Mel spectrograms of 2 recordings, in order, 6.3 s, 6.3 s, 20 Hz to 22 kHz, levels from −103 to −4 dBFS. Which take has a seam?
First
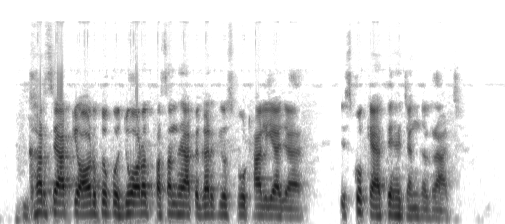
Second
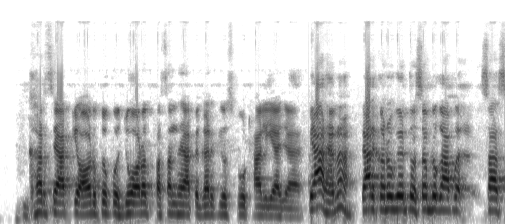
second; 1 cut; at 3.8 s

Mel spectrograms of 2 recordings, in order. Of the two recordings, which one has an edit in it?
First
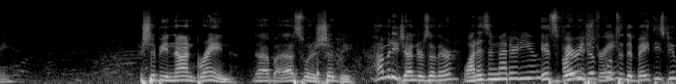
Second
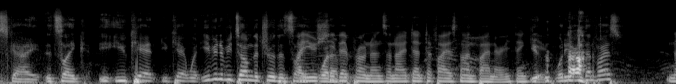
first; 2 cuts; at 3.6 s, 4.6 s

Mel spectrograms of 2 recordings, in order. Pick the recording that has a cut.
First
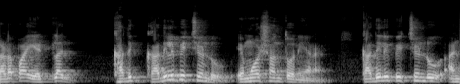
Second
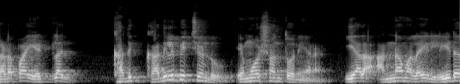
second; 1 cut; at 3.3 s

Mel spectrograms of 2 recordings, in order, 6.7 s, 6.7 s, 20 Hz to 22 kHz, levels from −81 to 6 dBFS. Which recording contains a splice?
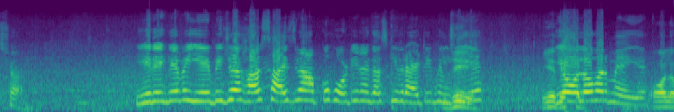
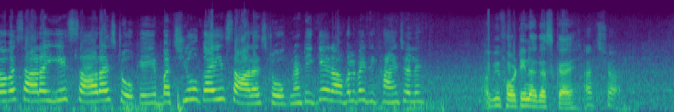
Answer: second; 1 cut; at 4.9 s

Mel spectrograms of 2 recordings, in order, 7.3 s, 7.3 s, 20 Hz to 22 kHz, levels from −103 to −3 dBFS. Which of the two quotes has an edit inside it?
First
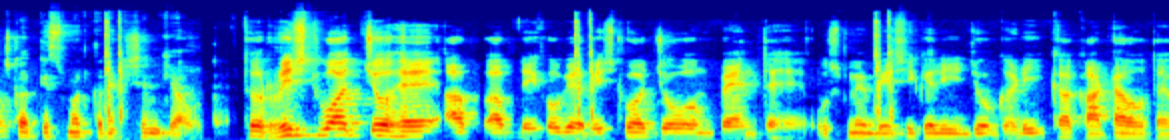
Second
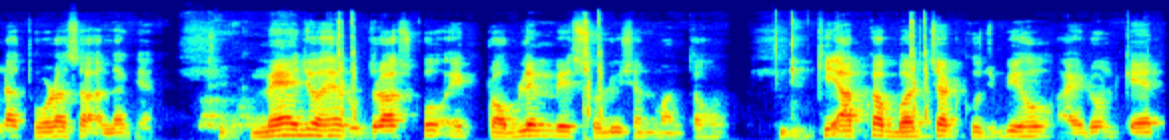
first; 1 cut; at 1.4 s

